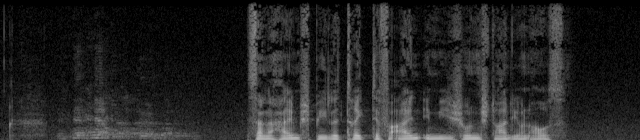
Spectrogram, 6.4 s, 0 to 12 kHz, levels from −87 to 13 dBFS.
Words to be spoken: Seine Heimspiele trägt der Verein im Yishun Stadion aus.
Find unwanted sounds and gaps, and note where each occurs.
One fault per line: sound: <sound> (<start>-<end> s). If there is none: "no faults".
sound: laugh (0.5-2.1 s)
